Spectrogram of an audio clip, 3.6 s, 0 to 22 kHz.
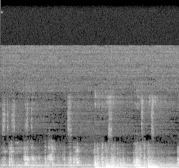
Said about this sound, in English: We're exactly back in front of your front door. Turn right. Good. Up 4 steps. Fine. Now, open the door with your key.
